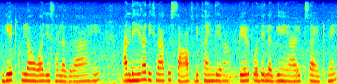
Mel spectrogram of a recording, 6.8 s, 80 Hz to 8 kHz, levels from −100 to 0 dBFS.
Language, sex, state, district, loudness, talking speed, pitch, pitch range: Hindi, female, Madhya Pradesh, Dhar, -17 LUFS, 195 wpm, 205 Hz, 195-215 Hz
